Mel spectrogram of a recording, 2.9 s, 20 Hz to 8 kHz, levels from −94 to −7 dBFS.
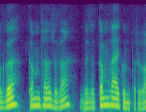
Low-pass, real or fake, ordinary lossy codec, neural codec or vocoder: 7.2 kHz; fake; AAC, 48 kbps; codec, 16 kHz, about 1 kbps, DyCAST, with the encoder's durations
